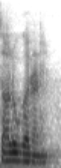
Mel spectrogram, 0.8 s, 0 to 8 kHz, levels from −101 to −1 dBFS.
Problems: background sounds at intervals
